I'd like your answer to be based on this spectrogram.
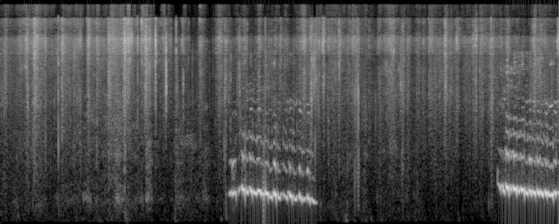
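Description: Two loud, rapid, rattling turkey gobbles, roughly four seconds apart, rising over soft rustling and faint background noise.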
